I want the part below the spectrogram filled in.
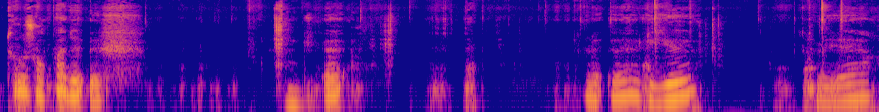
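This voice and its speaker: A woman from France commenting as she scratches lottery tickets, spelling out letters one by one in a slightly hoarse voice. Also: medium pitch, lively intonation, very slow, long pauses, dark tone, a little hiss or hum. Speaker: scratch-card video host. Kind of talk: casual scratch-card commentary.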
